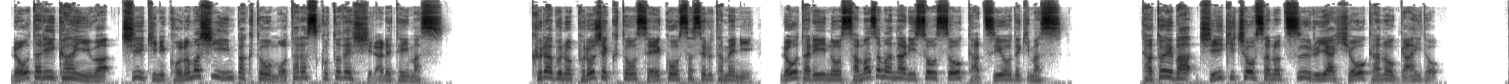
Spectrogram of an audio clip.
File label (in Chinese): 外籍日语男磁性浑厚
